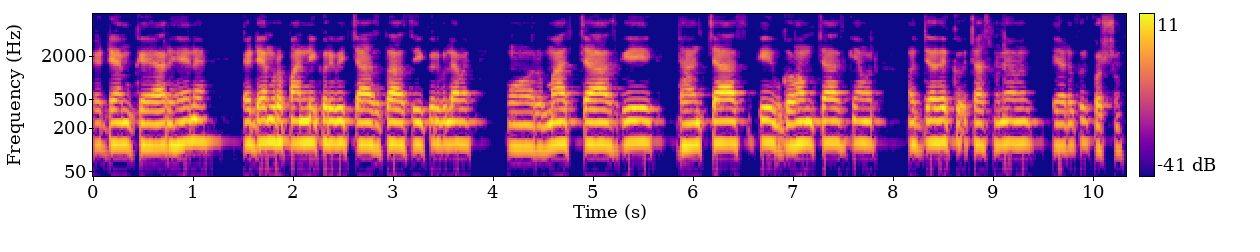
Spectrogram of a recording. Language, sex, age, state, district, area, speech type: Odia, male, 18-30, Odisha, Kalahandi, rural, spontaneous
